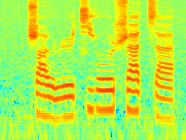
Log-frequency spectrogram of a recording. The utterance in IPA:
ʈ͡ʂ ɑ˨˩ ʊ̯ ɻ ɻ̩˨˦ t͡ɕ j o˦ ʊ̯ ʂ ä˦ t͡s ä˨˩

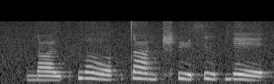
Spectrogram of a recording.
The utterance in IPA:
n̪ ɑ˨˩ ʊ̯ pʰ w ɔ˥˨ | t̪ ɑ˥˨ ŋ ʈ͡ʂʰ ɻ̩˥˨ s ɹ̩˥˨ p j ɛ˥˨

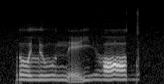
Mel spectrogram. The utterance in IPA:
ɾ o lʲ w u n ḛ j ɦ ɒ d

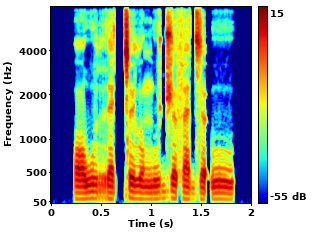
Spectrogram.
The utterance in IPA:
ɔ w u r ɛ ǀ ø l o ŋ u d͡ʒ œ f æ d͡z œ ʔ u

